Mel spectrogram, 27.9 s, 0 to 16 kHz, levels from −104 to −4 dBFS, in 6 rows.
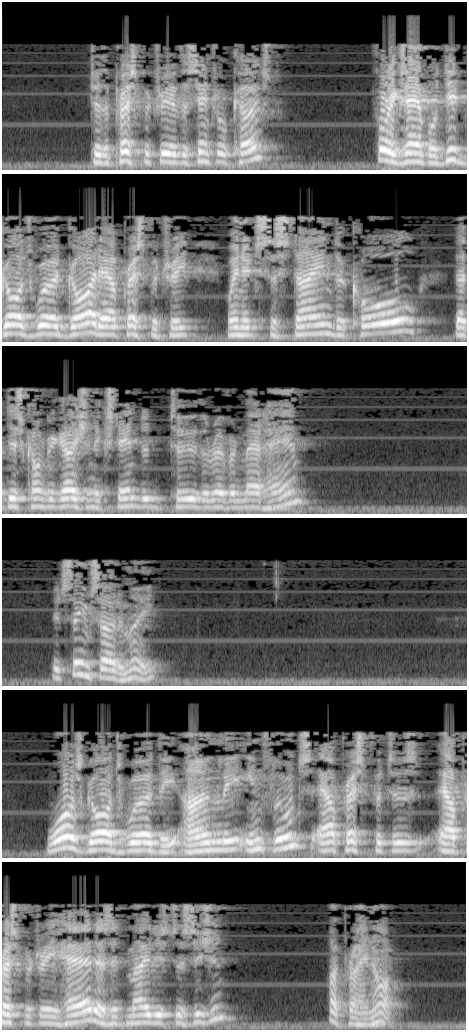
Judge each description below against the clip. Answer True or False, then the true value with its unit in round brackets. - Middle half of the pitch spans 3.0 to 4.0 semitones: True (3.4 semitones)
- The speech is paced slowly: True (115 wpm)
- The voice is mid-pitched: True (170 Hz)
